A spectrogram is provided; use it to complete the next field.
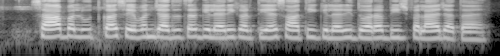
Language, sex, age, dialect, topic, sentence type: Hindi, male, 18-24, Hindustani Malvi Khadi Boli, agriculture, statement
